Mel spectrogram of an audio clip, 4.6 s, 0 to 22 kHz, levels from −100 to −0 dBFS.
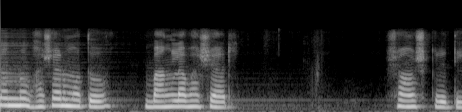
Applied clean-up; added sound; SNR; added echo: neural separator model SepFormer DNS4.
